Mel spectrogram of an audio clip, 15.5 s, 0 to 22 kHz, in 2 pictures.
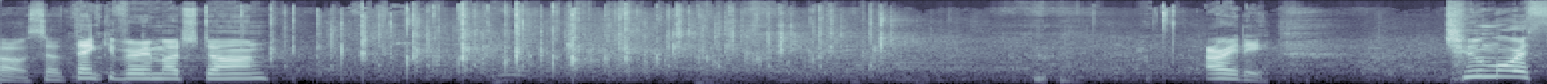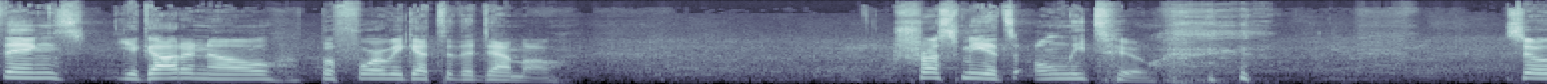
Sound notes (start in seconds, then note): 1.1 applause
